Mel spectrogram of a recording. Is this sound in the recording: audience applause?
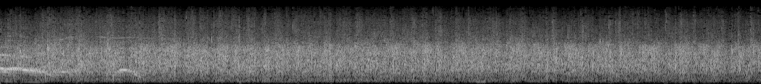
yes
